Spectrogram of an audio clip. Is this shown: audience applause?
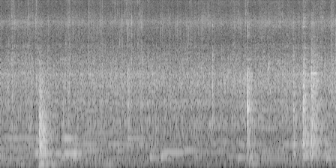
no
